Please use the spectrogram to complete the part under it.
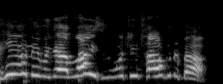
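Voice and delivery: high squeak of disbelief; arguing with the inner voice, incredulous. Retold or imitated. Repeating disbelief, much higher.

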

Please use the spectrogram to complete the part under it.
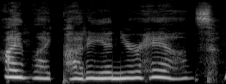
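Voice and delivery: high flirty tipsy wife voice; giddy. Acted. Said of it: "She giggled".

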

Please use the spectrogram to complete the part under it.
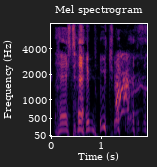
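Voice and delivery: slow amused chuckle; laughing. Real, not acted. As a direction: laugh through the words. Teasing repeat of joke.

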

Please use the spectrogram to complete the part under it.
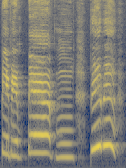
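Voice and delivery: high-pitched electronic beeps; imitated toy noises. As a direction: squeak out slow beeps like a gadget. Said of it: "you press it and it goes".

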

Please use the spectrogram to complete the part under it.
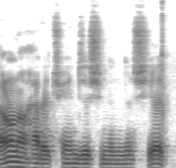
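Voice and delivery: usual speaking voice

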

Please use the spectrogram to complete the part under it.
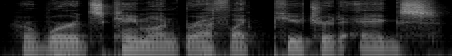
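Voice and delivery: ordinary delivery, nothing marked

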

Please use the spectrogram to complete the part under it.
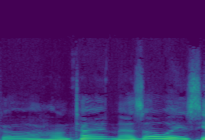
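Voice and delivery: high-pitched imitation of an Italian accent. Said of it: "in that wonderful Italian accent of his".

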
